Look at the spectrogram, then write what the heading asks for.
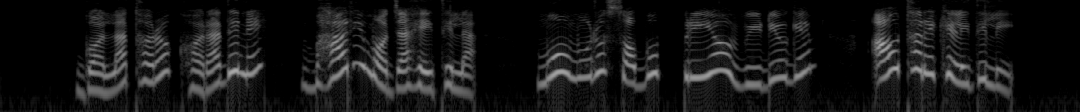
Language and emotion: Odia, happy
